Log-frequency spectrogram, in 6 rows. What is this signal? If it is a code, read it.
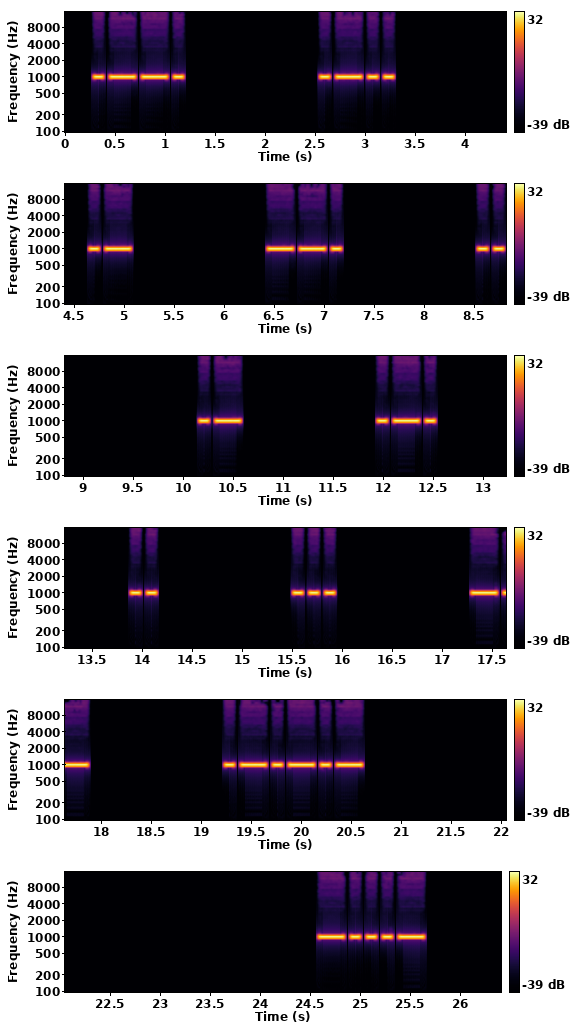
Morse code, heard as a keyed tone, about 15 wpm, spaced as for 5 wpm, 1000 Hz. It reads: PLAGIARISM. <BT>
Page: Quotes for Tue, 12 Aug 2025 in Morse Code at 5 words per minute.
